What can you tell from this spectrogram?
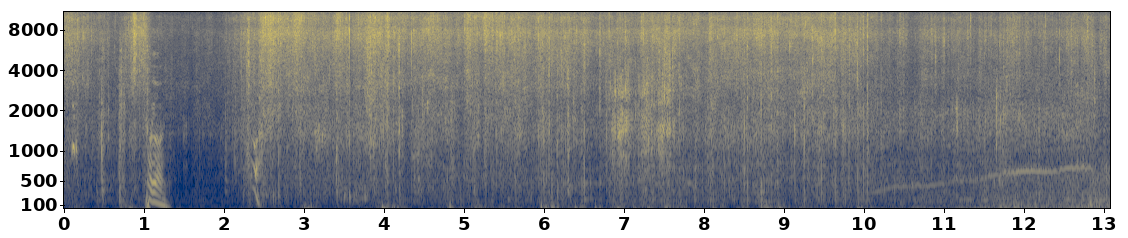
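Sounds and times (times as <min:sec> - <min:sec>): tyres crunching over dirt and stones: 0:00.0 - 0:13.0
bike knocks and rattles: 0:00.1 - 0:01.2, 0:02.8 - 0:13.0.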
